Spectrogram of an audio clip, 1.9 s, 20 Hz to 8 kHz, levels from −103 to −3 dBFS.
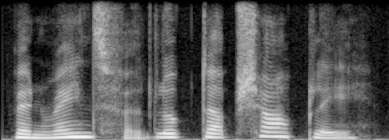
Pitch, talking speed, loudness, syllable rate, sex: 200 Hz, 155 wpm, -17 LUFS, 4.4 syllables/s, female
